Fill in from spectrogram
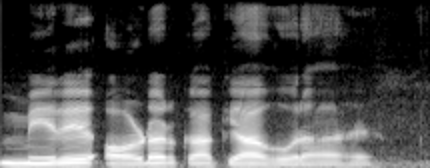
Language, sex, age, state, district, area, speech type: Hindi, male, 30-45, Uttar Pradesh, Mirzapur, urban, read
